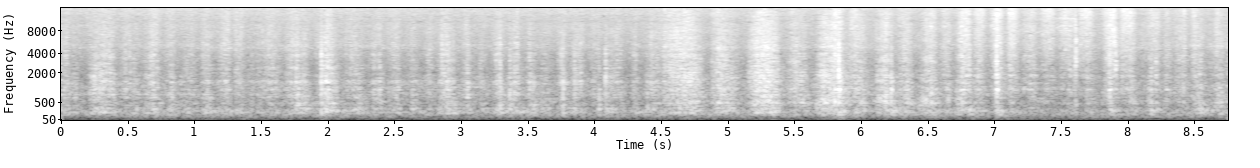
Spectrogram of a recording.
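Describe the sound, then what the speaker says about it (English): Fingernails scratch adhesive residue off an ATV body treated with Goo Gone, producing a faint, repeated rasping rub in quick uneven strokes, close and quiet. "just take your fingernails and start scratching it off"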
